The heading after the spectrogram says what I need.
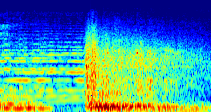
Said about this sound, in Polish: Taki wybuch na koniec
